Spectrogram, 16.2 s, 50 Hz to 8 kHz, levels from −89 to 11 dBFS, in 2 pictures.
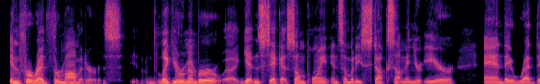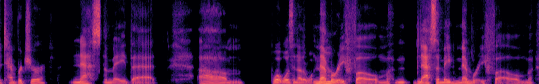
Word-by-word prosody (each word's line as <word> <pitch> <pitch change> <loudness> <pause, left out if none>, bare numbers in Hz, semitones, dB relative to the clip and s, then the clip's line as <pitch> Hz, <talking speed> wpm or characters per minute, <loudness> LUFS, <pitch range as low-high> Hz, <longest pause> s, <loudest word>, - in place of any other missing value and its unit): infrared 145 -3 +5
thermometers. 120 -5 0 0.2
Eh - - -15 0.3
like, 145 -4 +4
you 145 0 +5
remember, 145 -2 +5
uh, - - -5
gettin' 150 -2 +3
sick 135 +1 +2
at - - -1
some 140 -2 +1
point 130 0 -3
and 125 0 -4
somebody 125 -4 0
stuck 120 0 0
somethin' 115 0 0
in 115 - -4
your 110 -3 -3
ear 115 +2 -1 0.4
and 110 -1 +1
they 105 +1 +2
read 105 +2 0
the 105 - -3
temperature? 135 +9 -4 0.4
NASA 135 -5 +1
made 75 -3 -7
that. - - -6 0.6
Um, 110 - -5 0.4
what - - +2
was 115 0 0
another 90 -2 -2
one? 140 - -5
Memory 135 -4 +4
foam, - - -4
m 125 -1 -3
NASA 130 -1 +3
made 120 0 0
memory 120 +4 -3
foam. - - -8
125 Hz, 145 wpm, -22 LUFS, 110-140 Hz, 0.6 s, infrared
